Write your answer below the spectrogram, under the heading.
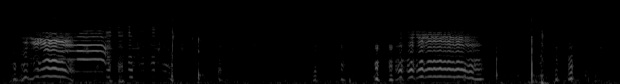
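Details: Newborn Mini Alpine goat kid, an F4 buckling on a homestead on March 13, 2021: two strong, quavering bleats about four seconds apart, with soft rustling and handling noises in between.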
